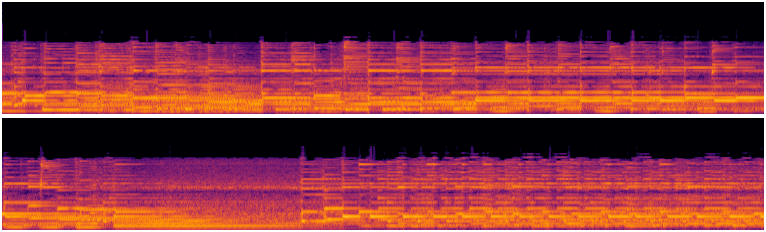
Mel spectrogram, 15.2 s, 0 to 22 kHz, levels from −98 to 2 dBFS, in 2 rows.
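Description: Gain pumping runs through the whole clip. The gain swings by about 20 dB. This is likely input gain set far too high, with a fast limiter clamping down. The sound comes across squashed, with everything band-limited to 8 kHz.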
